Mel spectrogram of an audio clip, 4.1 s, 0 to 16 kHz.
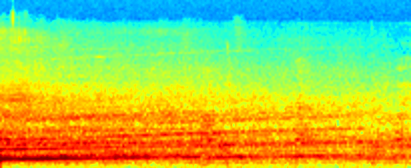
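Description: An Audi R8 LMS race car drives with a steady engine drone heard onboard, tonal pitch sliding slowly, fairly quiet and continuous.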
